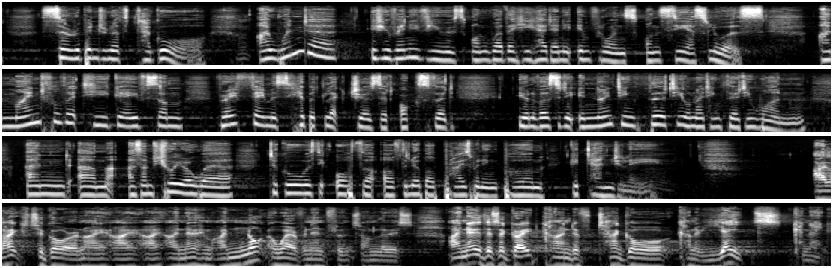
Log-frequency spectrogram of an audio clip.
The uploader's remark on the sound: lecture from the 2013 CS Lewis Symposium at Westminster Abbey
